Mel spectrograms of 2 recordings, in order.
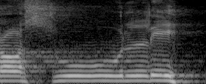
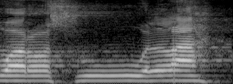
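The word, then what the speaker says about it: وَرَسُولُهُ: barium Minal musyrikina wa rasulih salah Allah tidak melindungi orang musyrik dan tidak melindungi rasulnya salah yang benar bacanya Innallaha barium Minal musyrikina waasulah artinya allah tidak melindungi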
